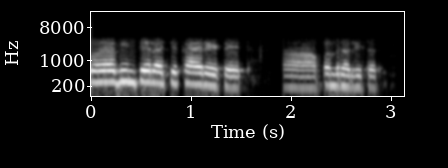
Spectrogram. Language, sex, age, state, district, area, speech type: Marathi, female, 30-45, Maharashtra, Osmanabad, rural, conversation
